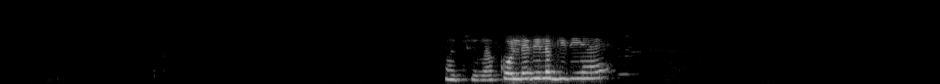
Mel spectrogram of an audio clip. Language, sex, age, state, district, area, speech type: Dogri, female, 18-30, Jammu and Kashmir, Samba, rural, conversation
